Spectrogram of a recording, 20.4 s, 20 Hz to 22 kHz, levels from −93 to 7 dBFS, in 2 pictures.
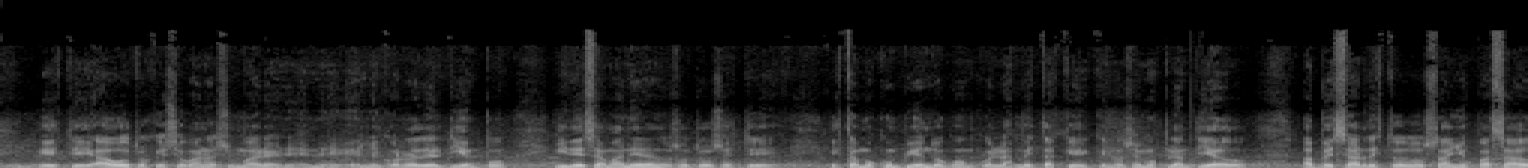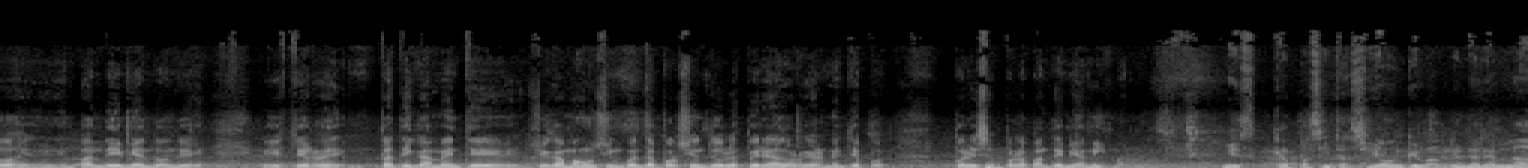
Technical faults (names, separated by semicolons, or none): chunks out of order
